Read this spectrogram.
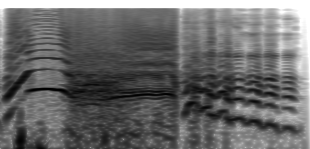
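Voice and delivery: very loud, high scream; startled scream. Real, not acted. Player screams while hunting the ghost, startled scream. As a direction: shriek at the top of your voice.

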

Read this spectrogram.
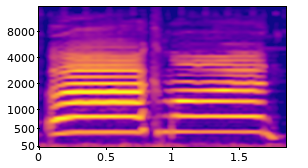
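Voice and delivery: loud, high cry of frustration; real anguish at just missing; frustrated yell. Real, not acted. Player yelling at his near miss, loud and frustrated.

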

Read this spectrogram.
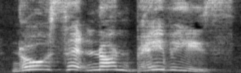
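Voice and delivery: high, protesting pirate holler; crew holler. A narrator's reading. Pirate crew refusing to babysit, hollered protest. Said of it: "hollered the crew".

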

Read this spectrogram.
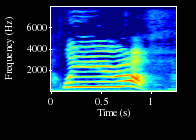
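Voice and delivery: loud high cheering shout; crew shout. Acted. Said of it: "we all shouted".

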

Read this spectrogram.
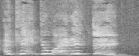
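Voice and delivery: high-pitched helpless protest; frustrated outburst. Real, not acted. Gamer helpless in the fight, frustrated high cry. Helpless against opponent in game.

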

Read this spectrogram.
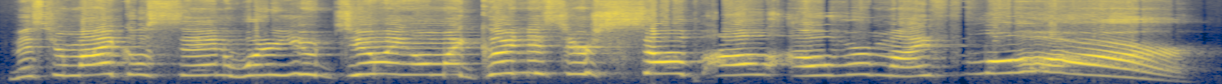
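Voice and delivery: very high, very loud outraged shriek; piercing, drawn-out scolding yell. Acted. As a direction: screech in horror at the mess. Scolded over soap on floor.

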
